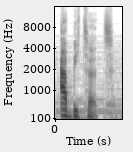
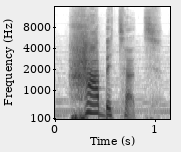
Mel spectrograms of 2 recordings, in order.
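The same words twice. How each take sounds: First: The opening h sound is dropped. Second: The opening h sound is clearly pronounced. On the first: The speaker calls it wrong. "not habitat" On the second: The speaker calls it right. "Say habitat ... you must try to enunciate the ha"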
